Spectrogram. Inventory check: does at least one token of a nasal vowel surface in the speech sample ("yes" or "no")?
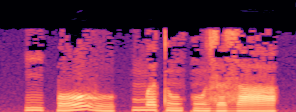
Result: yes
